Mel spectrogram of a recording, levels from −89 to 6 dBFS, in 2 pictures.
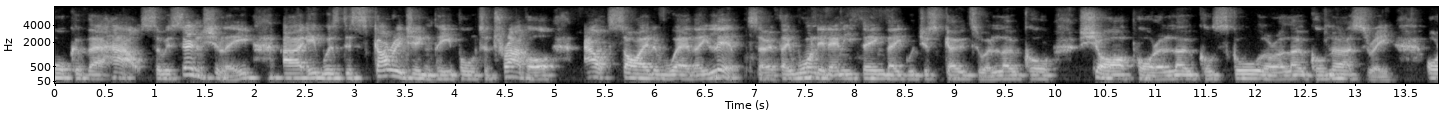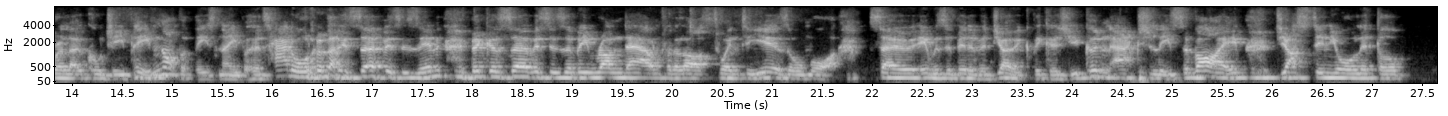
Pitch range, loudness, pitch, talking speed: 115-145 Hz, -16 LUFS, 130 Hz, 180 wpm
